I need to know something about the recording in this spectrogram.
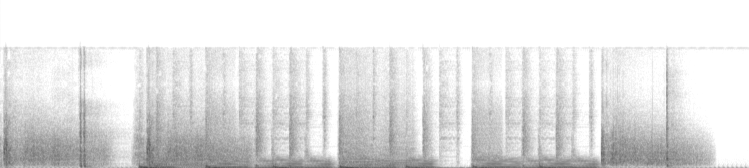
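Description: Menu music plays from a video game.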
